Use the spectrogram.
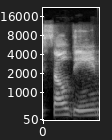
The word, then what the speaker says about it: Seldeen: so as you said my name is selden it's a very commonly mispronounced and misspelled last name it's uh uh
